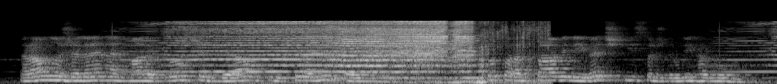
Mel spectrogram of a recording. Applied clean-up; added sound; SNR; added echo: none; Screech; -4 dB; reverberation time 0.6 s.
